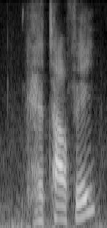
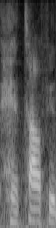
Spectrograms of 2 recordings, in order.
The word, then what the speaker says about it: Getafe: Of course, Navalcarnero will take on Getafe. Yes, it's called Getafe, not Getafe.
